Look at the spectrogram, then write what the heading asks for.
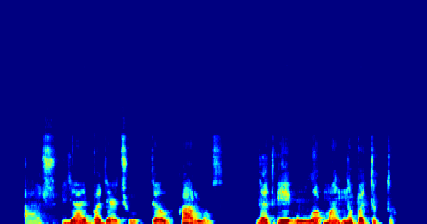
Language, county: Lithuanian, Panevėžys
